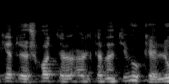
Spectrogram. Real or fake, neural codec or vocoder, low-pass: real; none; 7.2 kHz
